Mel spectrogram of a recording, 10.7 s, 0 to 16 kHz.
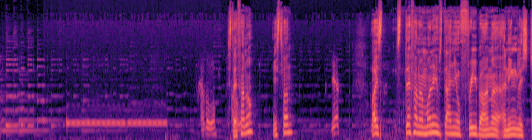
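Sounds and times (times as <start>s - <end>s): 
steady electronic ringing tone of an outgoing phone call from London: 1.3s - 3.4s
bright melodic synthetic tones of an outgoing phone call: 4.0s - 5.2s
speech: 4.1s - 6.0s, 6.7s - 10.6s.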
